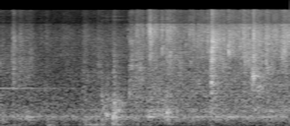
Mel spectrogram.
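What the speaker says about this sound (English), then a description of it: "Like a hand washing in between meat." Tap water runs steadily into a sink as hands are washed between handling raw meat, with splashing and brief surges as the hands move under the stream.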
